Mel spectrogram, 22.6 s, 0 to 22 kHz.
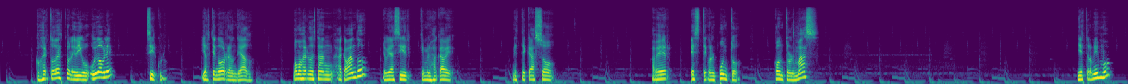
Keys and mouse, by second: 0.6 shift+click, 5.8 KP_Divide, 8.3-9.8 drag, 9.8-11.9 middle drag, 11.9 KP_Divide, 13.8 right click, 15.8 ctrl+KP_Add, 17.9 ctrl+KP_Add, 17.9 KP_Divide, 19.7-22.5 drag.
